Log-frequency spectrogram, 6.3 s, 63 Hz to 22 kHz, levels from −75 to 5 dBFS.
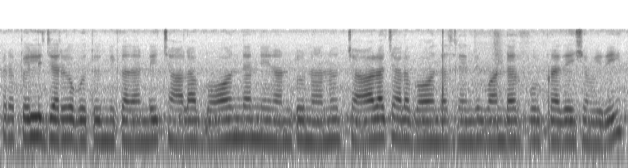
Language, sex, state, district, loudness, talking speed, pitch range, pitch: Telugu, female, Telangana, Nalgonda, -20 LUFS, 150 wpm, 165-175 Hz, 165 Hz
